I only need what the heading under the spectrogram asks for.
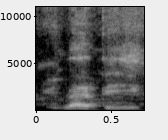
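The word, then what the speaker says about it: רבי: Um and uh in Israel the the term used in late antiquity was rebi that's the actual pronunciation which means my greatness my uh largeness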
